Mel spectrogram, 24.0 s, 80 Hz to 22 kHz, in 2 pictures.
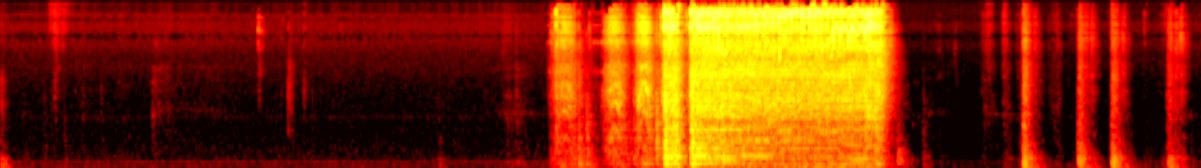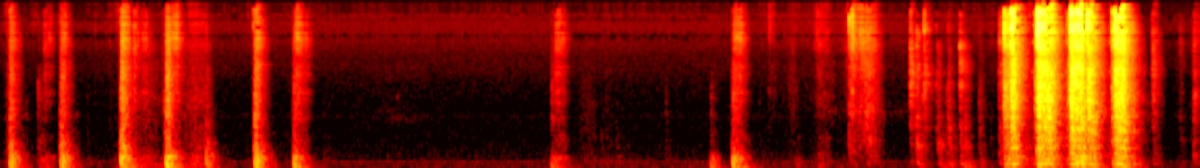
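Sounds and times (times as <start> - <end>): power drill running: 5.5 - 8.9, 22.0 - 23.4.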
